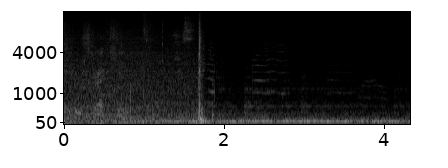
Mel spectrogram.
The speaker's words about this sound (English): We got into her car, and as I got myself settled, she fiddled with the radio.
